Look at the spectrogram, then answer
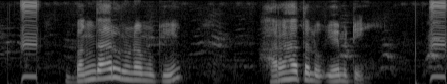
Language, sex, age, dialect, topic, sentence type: Telugu, male, 36-40, Central/Coastal, banking, question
